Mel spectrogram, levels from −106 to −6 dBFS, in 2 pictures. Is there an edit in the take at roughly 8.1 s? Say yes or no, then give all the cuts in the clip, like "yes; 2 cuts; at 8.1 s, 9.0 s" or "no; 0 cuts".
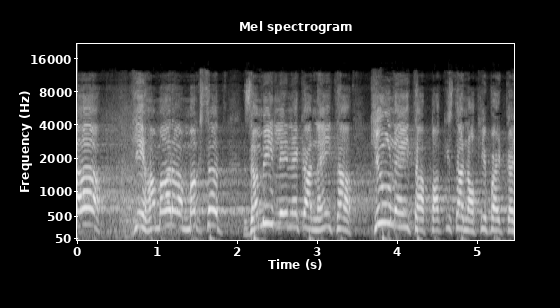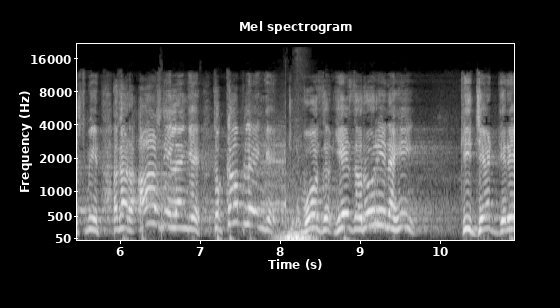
yes; 1 cut; at 8.1 s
